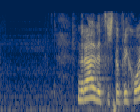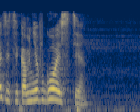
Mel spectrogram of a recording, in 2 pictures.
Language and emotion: Russian, positive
